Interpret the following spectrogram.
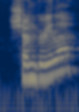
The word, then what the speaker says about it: Shangri-La: so the that music video how do you pronounce it shangri-la shangri-la okay that was my first one too because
